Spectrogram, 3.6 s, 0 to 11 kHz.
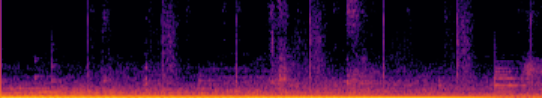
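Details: Proton Satria 1.3 with a jerking, near-stalling idle; plug lead No. 1 is pulled. Idle goes rough and loping, then sags and nearly dies, so that lead and cylinder work (a steady idle would mean a faulty lead).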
